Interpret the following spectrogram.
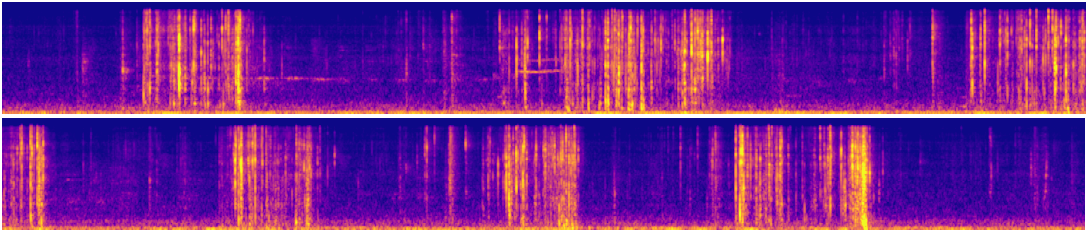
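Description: Clear plastic packaging crinkling as blocks of soft clay are handled and pulled from their bags, in about six separate bursts of a second or two each. A steady low hum runs underneath.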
